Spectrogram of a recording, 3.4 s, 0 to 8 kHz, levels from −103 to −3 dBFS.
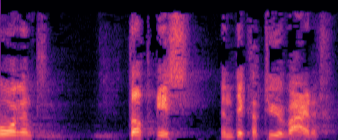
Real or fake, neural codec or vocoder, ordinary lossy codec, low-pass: fake; vocoder, 44.1 kHz, 128 mel bands, Pupu-Vocoder; MP3, 32 kbps; 7.2 kHz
